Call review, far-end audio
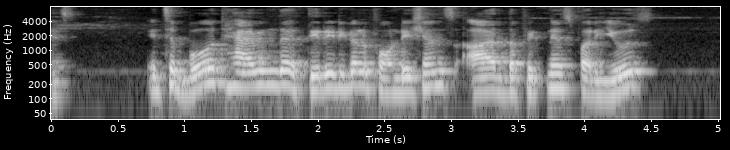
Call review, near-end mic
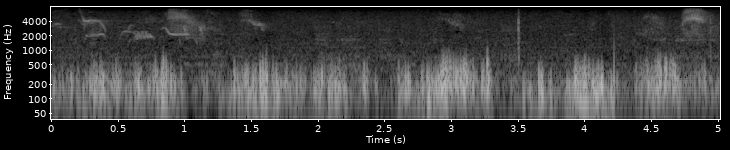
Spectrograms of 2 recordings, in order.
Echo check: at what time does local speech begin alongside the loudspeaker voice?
none

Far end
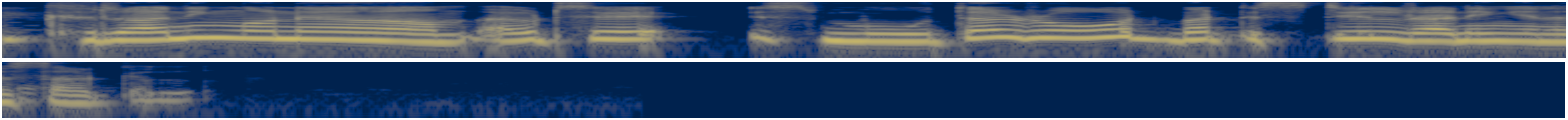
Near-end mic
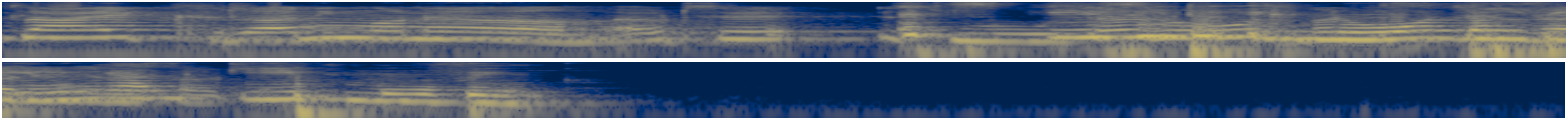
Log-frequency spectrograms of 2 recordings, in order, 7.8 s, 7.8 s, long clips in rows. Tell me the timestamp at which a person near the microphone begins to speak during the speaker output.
2 s

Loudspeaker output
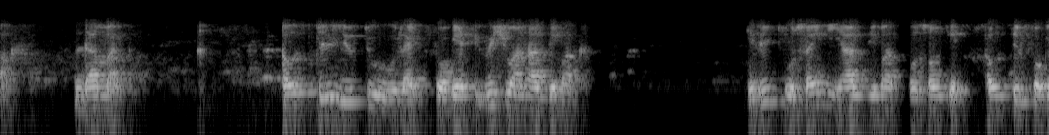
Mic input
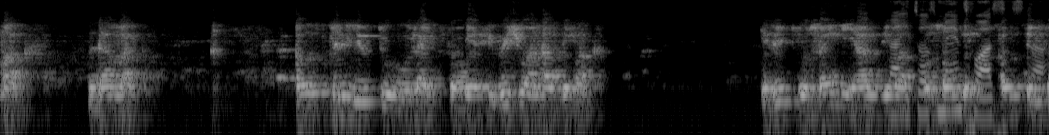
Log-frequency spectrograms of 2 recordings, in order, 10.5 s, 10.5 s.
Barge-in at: 9 s

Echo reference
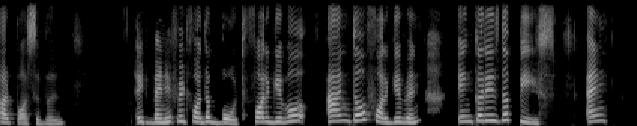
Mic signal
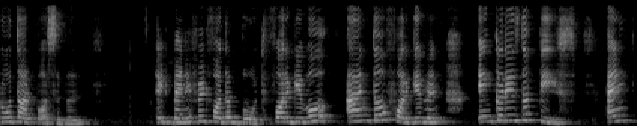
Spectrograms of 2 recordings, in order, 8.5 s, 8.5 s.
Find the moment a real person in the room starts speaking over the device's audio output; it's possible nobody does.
none

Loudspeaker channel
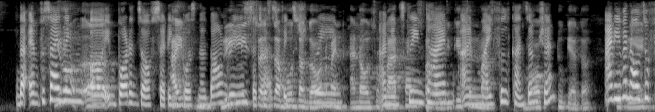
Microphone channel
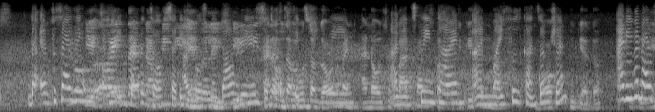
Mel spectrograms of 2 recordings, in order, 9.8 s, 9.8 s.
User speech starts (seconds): 1 s

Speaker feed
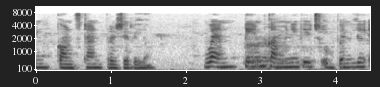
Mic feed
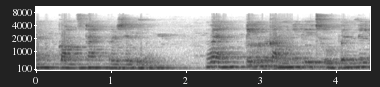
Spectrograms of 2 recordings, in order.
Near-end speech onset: none

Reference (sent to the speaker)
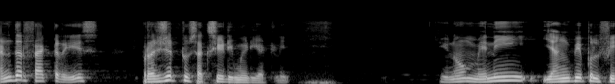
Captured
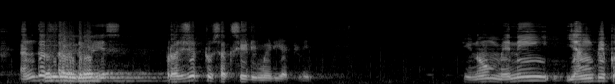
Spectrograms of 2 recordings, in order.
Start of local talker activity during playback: 0 s

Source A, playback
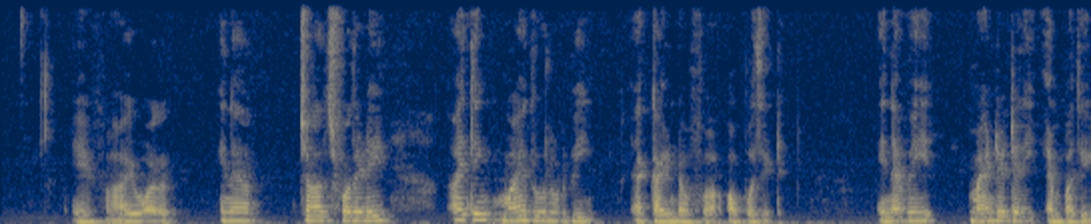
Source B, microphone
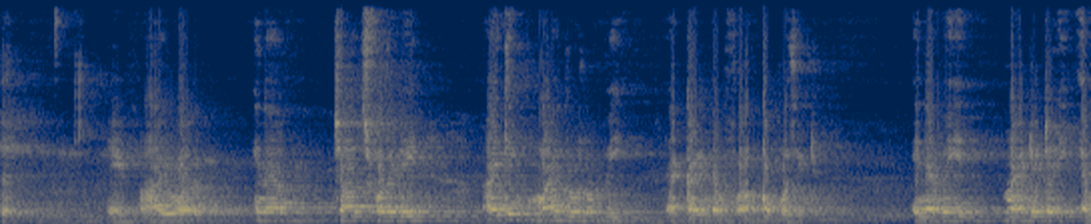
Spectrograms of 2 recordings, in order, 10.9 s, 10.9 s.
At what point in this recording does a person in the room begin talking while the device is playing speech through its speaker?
none

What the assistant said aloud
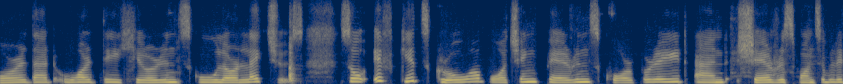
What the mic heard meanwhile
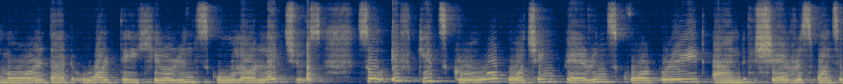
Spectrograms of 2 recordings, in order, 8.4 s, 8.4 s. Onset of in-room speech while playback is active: none

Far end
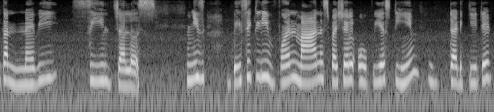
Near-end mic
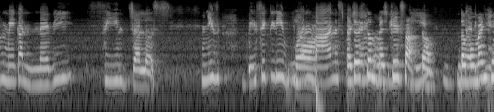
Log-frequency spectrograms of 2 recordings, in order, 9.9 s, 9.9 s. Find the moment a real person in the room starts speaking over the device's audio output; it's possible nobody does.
6 s

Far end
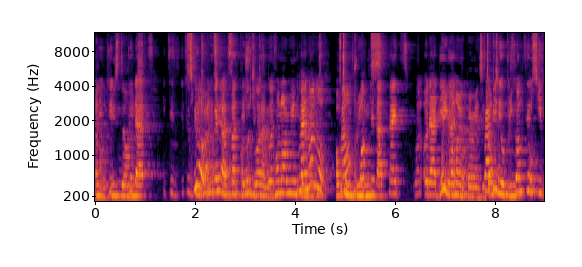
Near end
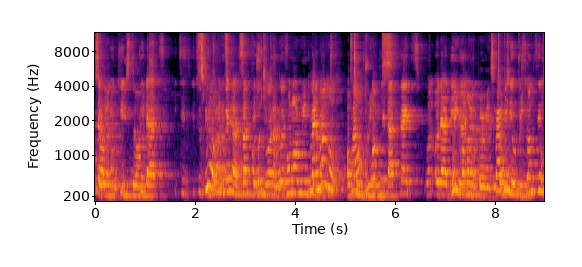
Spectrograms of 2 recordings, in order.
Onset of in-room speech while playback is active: none

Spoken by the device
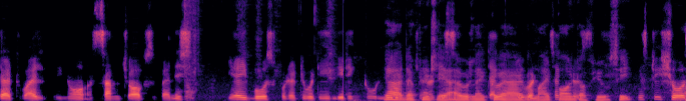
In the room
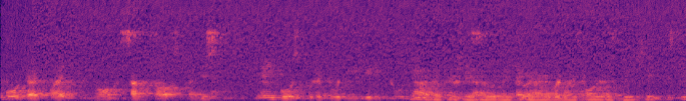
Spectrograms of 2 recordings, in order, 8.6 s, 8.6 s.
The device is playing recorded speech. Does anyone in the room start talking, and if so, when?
none

